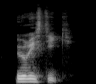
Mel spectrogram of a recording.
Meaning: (adjective) heuristic; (noun) heuristics
- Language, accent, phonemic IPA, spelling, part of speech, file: French, France, /œ.ʁis.tik/, heuristique, adjective / noun, LL-Q150 (fra)-heuristique.wav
